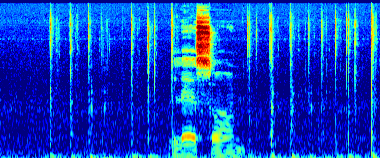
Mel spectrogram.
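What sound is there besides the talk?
typing on a computer keyboard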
